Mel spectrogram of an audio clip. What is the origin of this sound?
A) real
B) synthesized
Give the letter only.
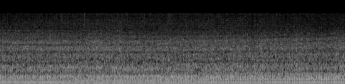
A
